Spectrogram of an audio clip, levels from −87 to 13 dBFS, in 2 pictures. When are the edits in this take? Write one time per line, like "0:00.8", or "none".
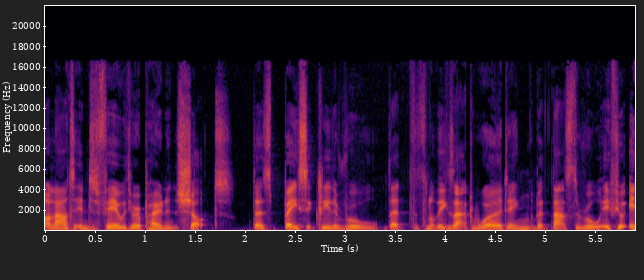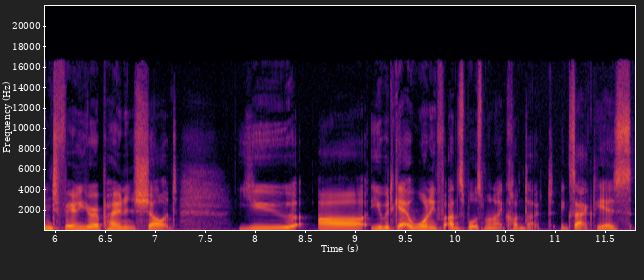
none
